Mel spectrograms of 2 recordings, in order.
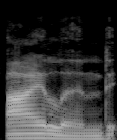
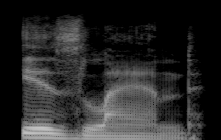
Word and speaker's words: island: The word island is hard because the S is silent. Many learners want to say island.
